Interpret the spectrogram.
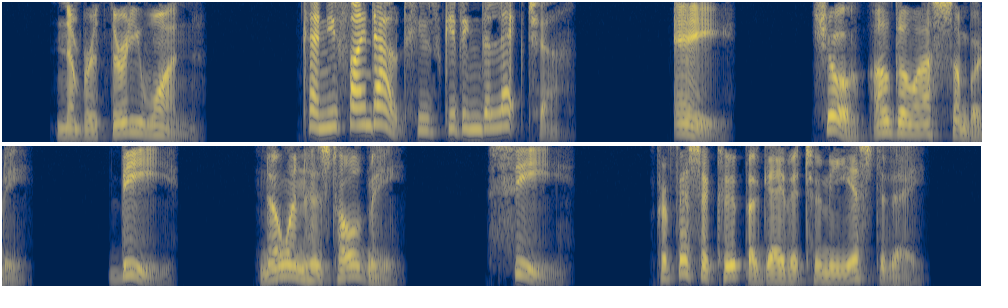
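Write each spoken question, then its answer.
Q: Can you find out who's giving the lecture?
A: A: Sure, I'll go ask somebody.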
